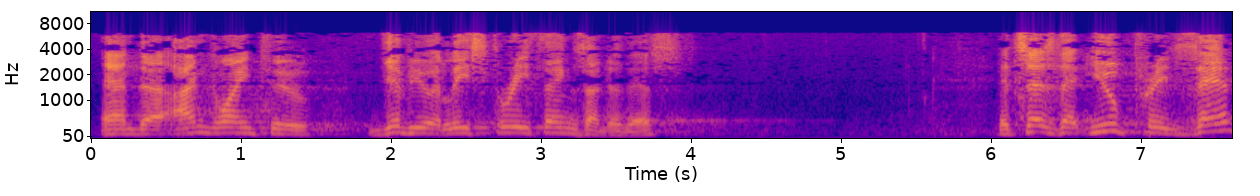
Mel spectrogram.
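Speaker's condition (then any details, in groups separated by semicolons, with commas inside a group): No condition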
